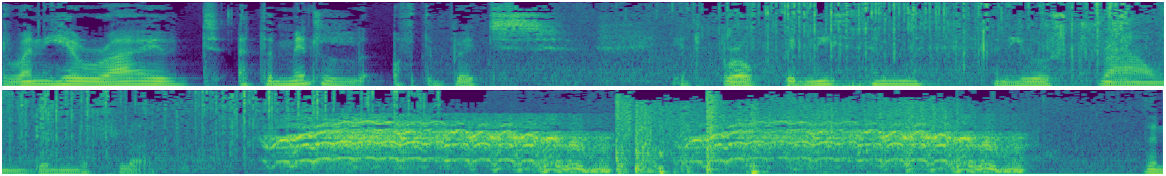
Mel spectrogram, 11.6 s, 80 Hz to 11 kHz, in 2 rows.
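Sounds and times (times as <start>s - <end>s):
speech: 0.0s - 6.8s, 8.2s - 9.6s, 10.6s - 11.6s
horse whinnying on a bridge of ice over a stream: 7.1s - 11.0s.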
